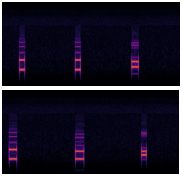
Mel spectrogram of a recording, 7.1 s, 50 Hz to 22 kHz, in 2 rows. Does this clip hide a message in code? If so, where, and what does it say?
Yes: DTMF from 0.3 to 6.4 s, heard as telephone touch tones, dialled by hand, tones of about 130 ms. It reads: 6 6 0 2 1 *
